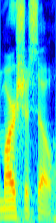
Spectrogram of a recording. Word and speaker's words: Marchessault: They're getting timely scoring from guys like Eichel, Jonathan Marchessault.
